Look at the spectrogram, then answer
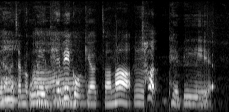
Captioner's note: Shhh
